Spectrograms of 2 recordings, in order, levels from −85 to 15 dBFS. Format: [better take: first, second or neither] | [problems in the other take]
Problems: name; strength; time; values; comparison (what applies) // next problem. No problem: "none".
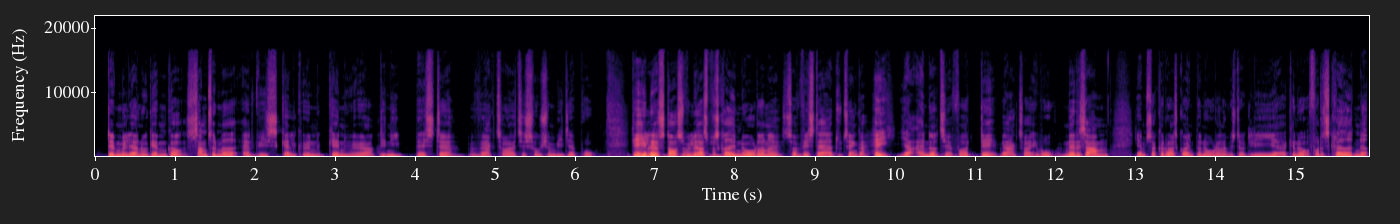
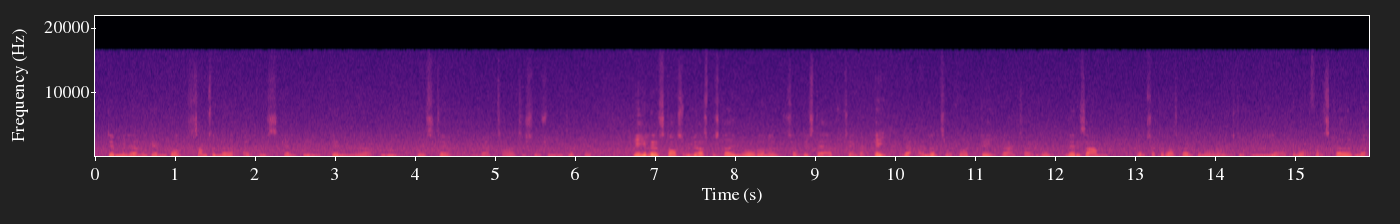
first | hiss; loud; throughout; 5 dB below the speech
